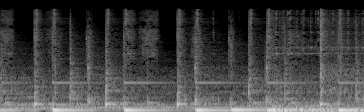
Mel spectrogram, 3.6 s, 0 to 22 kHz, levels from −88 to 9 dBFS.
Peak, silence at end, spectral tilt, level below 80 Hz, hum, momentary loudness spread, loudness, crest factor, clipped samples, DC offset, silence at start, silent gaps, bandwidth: -2 dBFS; 0 s; -7.5 dB/octave; -16 dBFS; none; 8 LU; -17 LUFS; 14 dB; under 0.1%; under 0.1%; 0 s; none; 14.5 kHz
